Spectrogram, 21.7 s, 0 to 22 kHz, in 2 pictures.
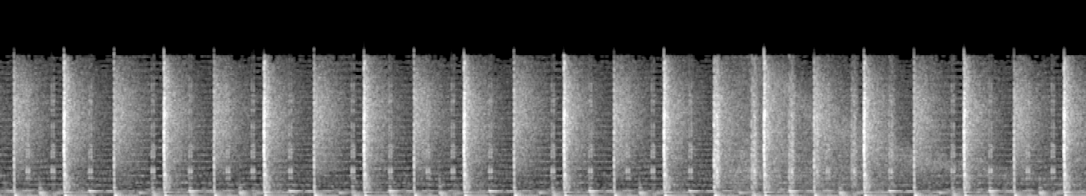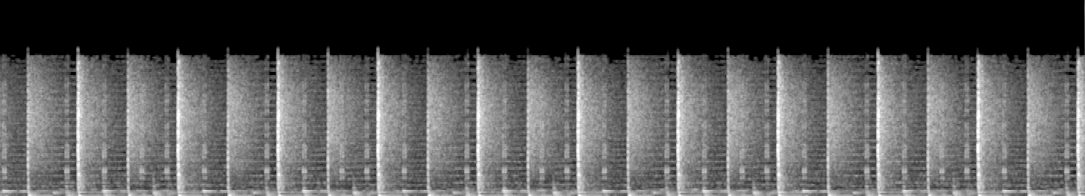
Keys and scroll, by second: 1.1 g, 5.7 KP_7, 7.8 s, 15.4 g, 17.6 Tab, 18.8 ctrl+b.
